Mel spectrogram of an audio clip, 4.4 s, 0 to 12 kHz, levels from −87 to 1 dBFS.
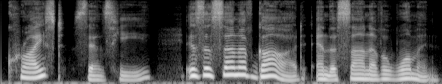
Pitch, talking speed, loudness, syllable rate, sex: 170 Hz, 190 wpm, -17 LUFS, 3.9 syllables/s, female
